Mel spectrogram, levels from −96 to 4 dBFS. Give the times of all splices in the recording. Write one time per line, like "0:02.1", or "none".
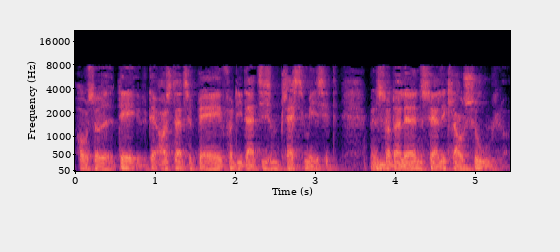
none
